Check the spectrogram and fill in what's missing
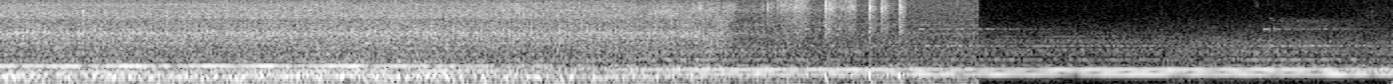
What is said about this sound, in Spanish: El sonido de mi computadora la describo de la siguiente manera. Es un sonido que viene de los ventiladores de la PC, los cuales cumplen una función en específico. Este sonido siempre lo escucho por las mañanas y por las noches.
